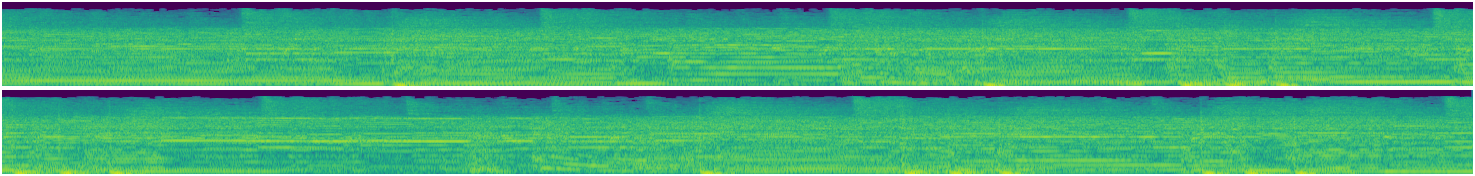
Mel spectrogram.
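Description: A doom heavy metal band playing live: electric guitars holding long notes over bass and drums, with heavy low hits every second or so.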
